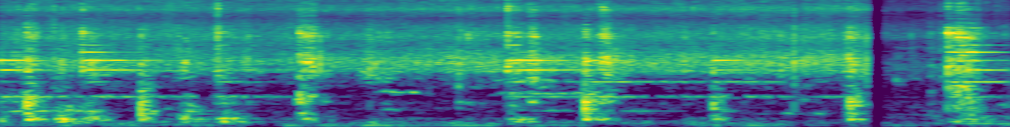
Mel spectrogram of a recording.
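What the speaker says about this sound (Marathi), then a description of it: "कांदा चांगला परतून घेऊया" Chopped onion sautéing in a pan for a spicy Maharashtrian dill greens dish, a steady close sizzle broken by repeated scrapes and clinks of a spoon stirring, with a brief drop to near silence near the end.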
